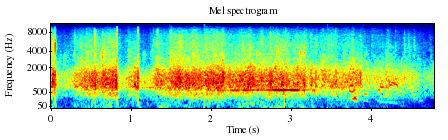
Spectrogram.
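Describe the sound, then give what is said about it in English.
Audience applause at the end of a live onstage interview, a dense sustained wash of many hands clapping that stays loud throughout and eases slightly toward the end. “let's just give a huge round of applause to Elon.”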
